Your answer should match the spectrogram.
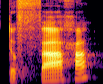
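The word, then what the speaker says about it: تفاحة: And this seven here, we pronounce it ha. Ha. We will be talking about this later, but for now, just try to pronounce it ha. Tufaha.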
